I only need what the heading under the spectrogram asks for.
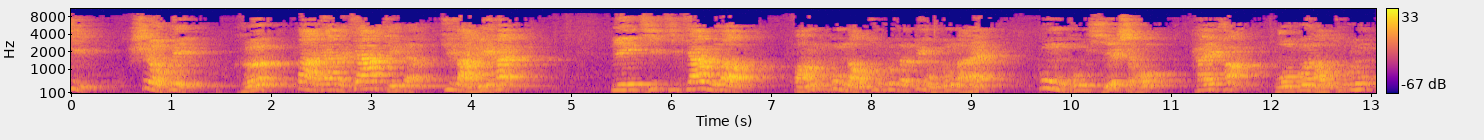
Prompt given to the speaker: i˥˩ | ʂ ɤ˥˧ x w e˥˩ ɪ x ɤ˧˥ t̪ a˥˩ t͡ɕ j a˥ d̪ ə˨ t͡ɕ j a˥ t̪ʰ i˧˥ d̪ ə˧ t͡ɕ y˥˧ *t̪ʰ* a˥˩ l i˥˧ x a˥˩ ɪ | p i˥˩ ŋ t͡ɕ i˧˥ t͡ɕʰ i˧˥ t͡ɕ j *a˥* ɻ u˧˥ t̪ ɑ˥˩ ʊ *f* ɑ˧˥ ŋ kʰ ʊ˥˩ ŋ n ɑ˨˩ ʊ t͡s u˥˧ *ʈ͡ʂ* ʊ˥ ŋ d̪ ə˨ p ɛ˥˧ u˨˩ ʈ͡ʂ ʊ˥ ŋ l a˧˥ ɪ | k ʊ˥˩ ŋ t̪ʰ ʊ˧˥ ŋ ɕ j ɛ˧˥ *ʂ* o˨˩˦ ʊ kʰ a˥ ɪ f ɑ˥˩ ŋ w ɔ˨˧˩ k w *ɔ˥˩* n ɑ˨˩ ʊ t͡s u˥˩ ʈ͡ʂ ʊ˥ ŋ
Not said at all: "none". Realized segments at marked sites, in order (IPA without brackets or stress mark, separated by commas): t̪, a˥, f, ʈ͡ʂ, ʂ, ɔ˧˥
